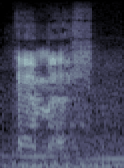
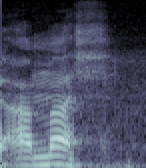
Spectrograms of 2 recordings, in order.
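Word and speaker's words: אֱמֶת: Emeth. Amath. Emeth. They pronounce it with the Yiddish, but it would be Amath.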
